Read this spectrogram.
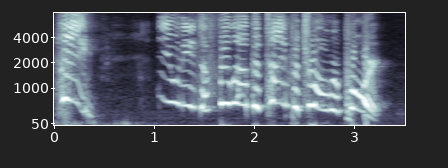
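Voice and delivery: very high, loud squeaky shout; shouting Cronoa. Acted. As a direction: call out after him way up high. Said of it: "she shouts".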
